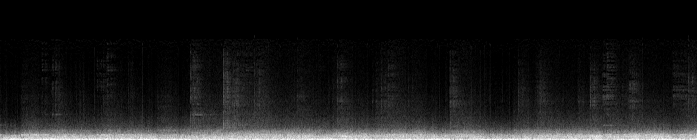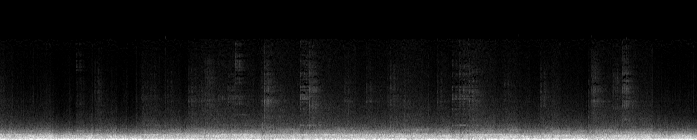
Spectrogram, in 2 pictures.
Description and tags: Storm noise
ambience, ambient, atmo, atmos, atmosphere, atmospheric, background, background-sound, Boom, general-noise, indoor, Rain, soundscape, Storm, Thunder, Thunderstorm, Weather, wind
